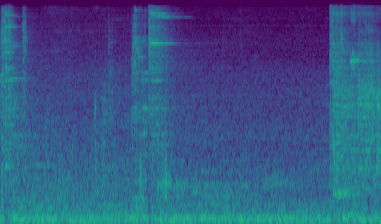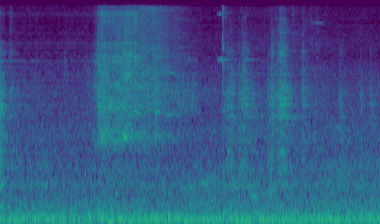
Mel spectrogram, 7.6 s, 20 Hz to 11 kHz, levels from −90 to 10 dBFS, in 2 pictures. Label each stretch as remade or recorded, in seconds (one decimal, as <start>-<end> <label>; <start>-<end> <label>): 0.0-3.3 recorded; 3.3-5.2 remade; 5.2-7.6 recorded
